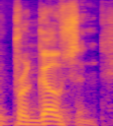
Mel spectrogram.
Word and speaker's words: Prigozhin: Yeah, Yevgeny Prigozhin.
